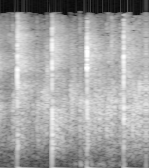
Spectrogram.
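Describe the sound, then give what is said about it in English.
Four crisp hand claps in a slow, even rhythm, each a sharp, bright smack standing out over a faint steady background hiss. “So Throbbers was the top scorer on the week, so we'll continue that clap”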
